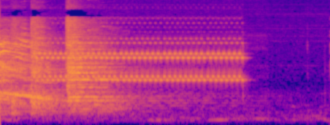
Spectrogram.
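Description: A game's score tallies up with a rapid ticking chime from a tablet speaker.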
